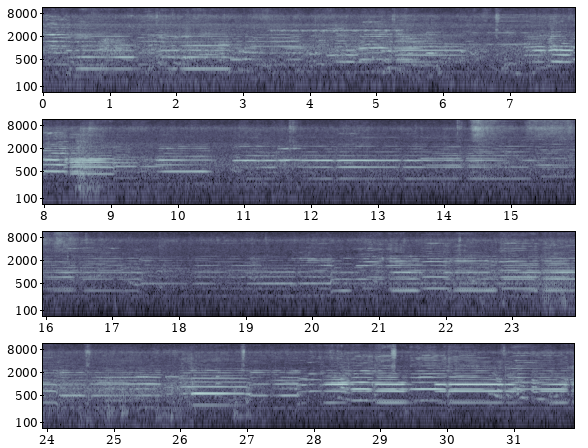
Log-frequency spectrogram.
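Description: Violin playing a slow melody, mostly long held notes.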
